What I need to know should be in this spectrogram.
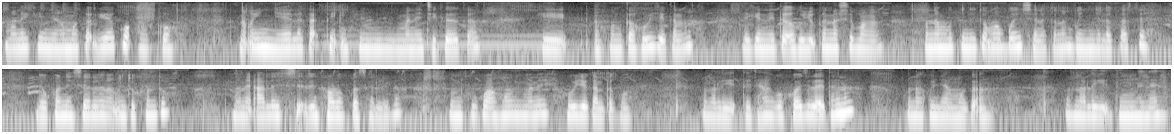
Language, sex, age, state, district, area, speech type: Santali, female, 30-45, Jharkhand, Bokaro, rural, spontaneous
